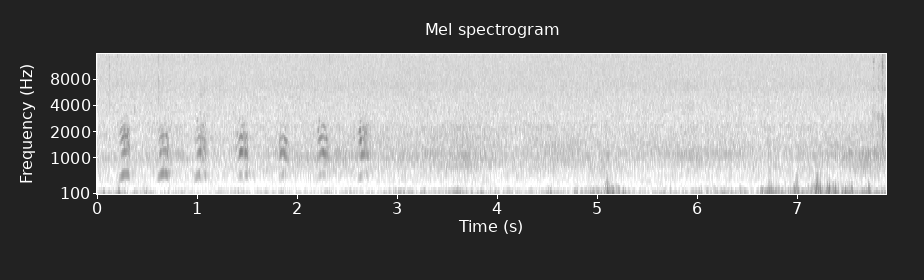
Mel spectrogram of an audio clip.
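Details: Bracco Italiano, an eight-month-old female named Nelly, on her first hare hunt outdoors; a run of about seven short, high yelping barks in the opening three seconds, then rustling and footsteps through vegetation.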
